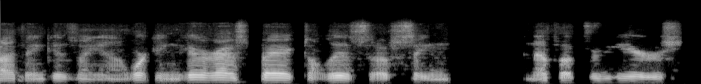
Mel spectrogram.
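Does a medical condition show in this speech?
Yes: facial paralysis after surgery; tongue.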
